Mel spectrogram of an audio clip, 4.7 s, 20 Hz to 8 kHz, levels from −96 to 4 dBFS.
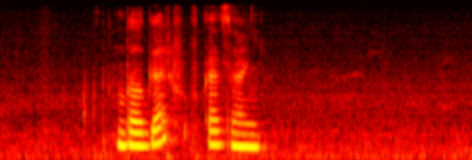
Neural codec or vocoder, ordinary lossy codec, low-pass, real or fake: vocoder, 44.1 kHz, 128 mel bands, Pupu-Vocoder; none; 7.2 kHz; fake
